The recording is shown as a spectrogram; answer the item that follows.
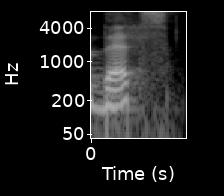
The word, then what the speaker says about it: That's: Aí nós temos o Honda Dats. E se escreve exatamente como vocês pensam em inglês. De tipo, T-H-A-T, apóstrofo S. Tipo, Dats, Dats.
